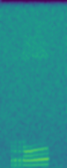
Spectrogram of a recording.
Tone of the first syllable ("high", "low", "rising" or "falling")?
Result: rising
